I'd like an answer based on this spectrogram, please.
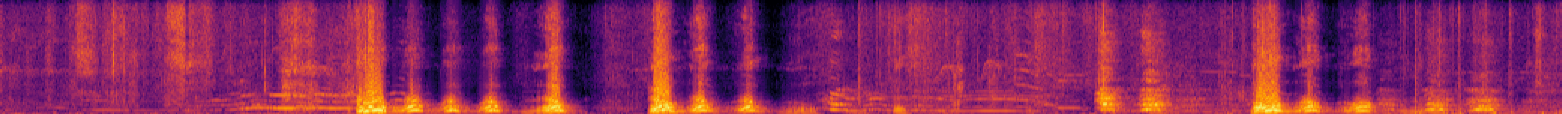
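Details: Yellow puppies playing with a toy, giving quick series of high yelping barks with whiny tones between, a person's voice faintly in the background.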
